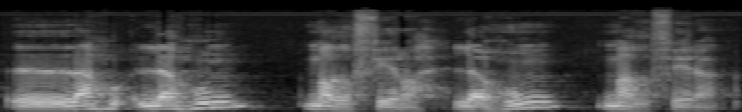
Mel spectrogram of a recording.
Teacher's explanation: Ahí son 2 palabras, pero la primera M es con sukun muda y la otra es con vocal fatha. Entonces fusionamos la primera en la segunda y se convierten en una M reduplicada con shadda, y ahí tenemos que hacer la nasalización, que es la gunna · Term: fusión labial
